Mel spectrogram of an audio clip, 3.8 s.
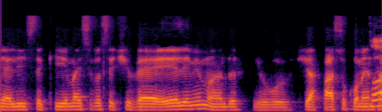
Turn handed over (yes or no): yes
